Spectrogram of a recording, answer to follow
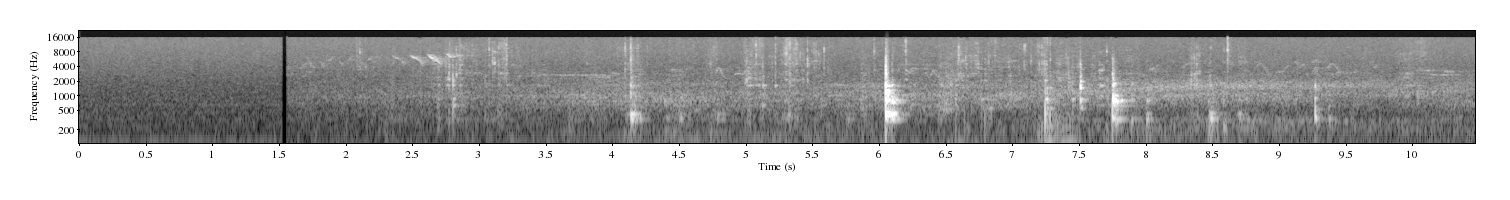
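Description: Split kindling sticks knocking against each other and against the wooden frame of a homemade firewood bundler as they are stacked in by hand: about half a dozen separate wooden knocks, the loudest about six seconds in.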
